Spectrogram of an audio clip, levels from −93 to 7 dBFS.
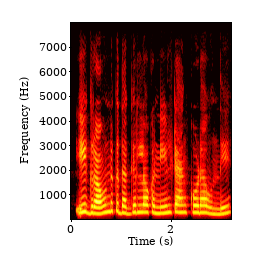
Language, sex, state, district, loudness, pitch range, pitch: Telugu, female, Telangana, Hyderabad, -19 LUFS, 265-295 Hz, 285 Hz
